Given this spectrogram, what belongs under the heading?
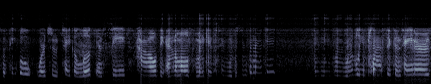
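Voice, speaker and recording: Female activist interviewee, mid-pitched, reflective testimony, heard over dull, noisy shortwave reception. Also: fairly bright tone. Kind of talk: personal testimony. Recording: muffled, noisy shortwave radio capture. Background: radio static noise.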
